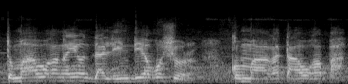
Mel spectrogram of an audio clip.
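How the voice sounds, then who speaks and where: A man's voice: a little high, steady tone, brisk, close to an everyday voice. A man acting in a radio drama as a skeptical young friend, teasing and exasperated. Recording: clear background noise and ambience.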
